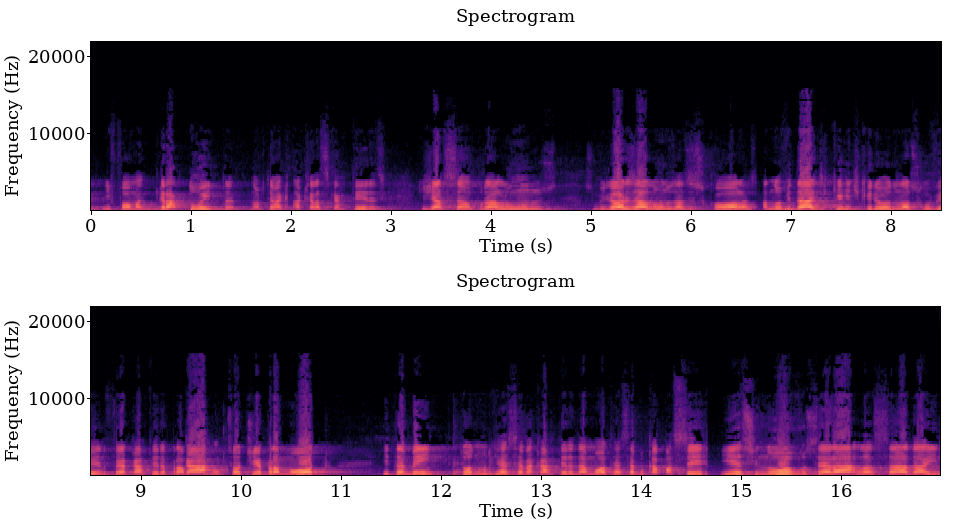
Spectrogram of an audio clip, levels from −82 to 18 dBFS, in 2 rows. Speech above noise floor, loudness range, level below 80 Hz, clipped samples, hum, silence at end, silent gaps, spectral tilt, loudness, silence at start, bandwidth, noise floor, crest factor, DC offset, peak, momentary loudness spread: 25 dB; 5 LU; -58 dBFS; under 0.1%; none; 0 s; none; -6 dB/octave; -18 LUFS; 0 s; 14.5 kHz; -43 dBFS; 16 dB; under 0.1%; -2 dBFS; 11 LU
